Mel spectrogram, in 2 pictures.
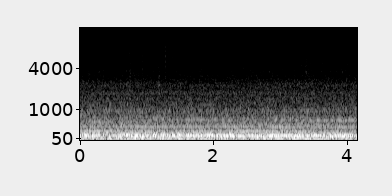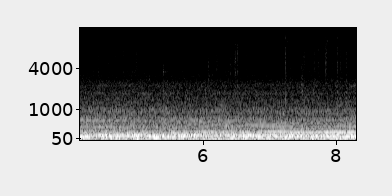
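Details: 2005 Pontiac Grand Prix with brand new wheel bearings and new tires: a constant low droning rumble under way, with no clear rhythm over the road noise; the source of the loud noise is undetermined.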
